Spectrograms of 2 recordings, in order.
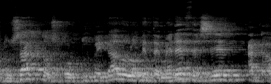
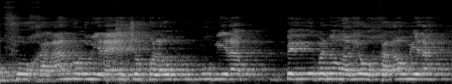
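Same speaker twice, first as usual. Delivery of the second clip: put-on high, weepy crying voice; 5 semitones higher than usual. Describing a person in a place of suffering, imitating someone crying. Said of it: "Y está llorando como".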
